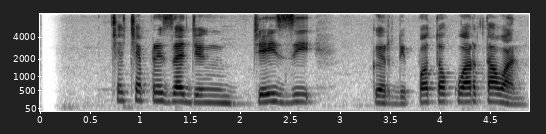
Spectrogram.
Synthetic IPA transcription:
t͡ʃɛt͡ʃɛprɛzad͡ʒɨŋd͡ʒɛjzi | kɨrdipɔt̪ɔkuwart̪awan

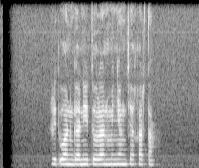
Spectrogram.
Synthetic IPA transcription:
rit̪wanɡanid̪olanməɲaŋd͡ʒakart̪a

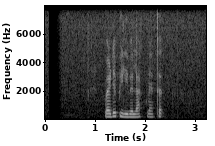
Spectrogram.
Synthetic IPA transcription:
ʋæɖepiliʋelaknæt̪ə

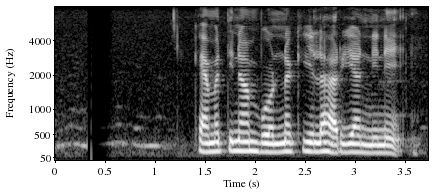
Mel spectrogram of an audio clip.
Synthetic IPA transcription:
kæmət̪inambonːəkiəlaɦaɾijanːinḛː

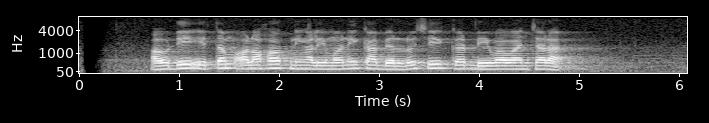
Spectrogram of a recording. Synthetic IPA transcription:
ʔaudiːt̪əmɔlɔɦɔk̚niŋalimɔnikabɛnlusikɨrdiwawaɲt͡ʃaɾa̰

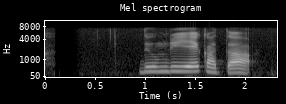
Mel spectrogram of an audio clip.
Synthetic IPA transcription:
d̪umɾijeːkat̪aː

